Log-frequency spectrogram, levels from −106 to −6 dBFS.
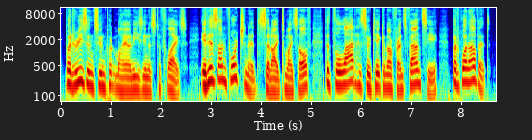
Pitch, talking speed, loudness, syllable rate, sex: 165 Hz, 195 wpm, -18 LUFS, 5.0 syllables/s, male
